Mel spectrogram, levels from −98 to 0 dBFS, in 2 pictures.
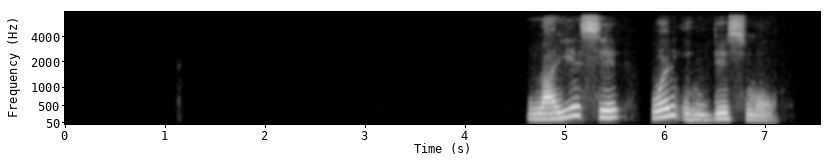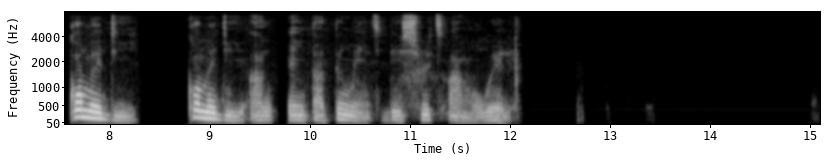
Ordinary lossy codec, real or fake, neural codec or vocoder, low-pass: none; fake; codec, 16 kHz, 4 kbps, FunCodec, trained on Chinese and English, 50 frames a second; 7.2 kHz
